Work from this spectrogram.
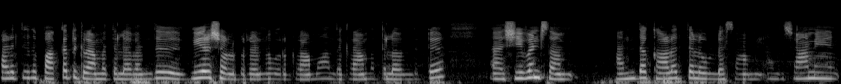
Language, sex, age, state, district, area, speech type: Tamil, female, 18-30, Tamil Nadu, Kallakurichi, rural, spontaneous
